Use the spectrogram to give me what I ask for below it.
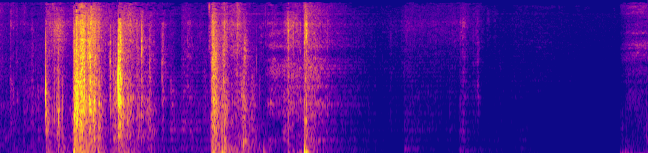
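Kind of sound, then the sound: human body sound, sneeze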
